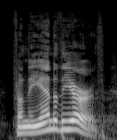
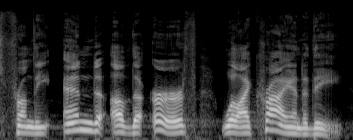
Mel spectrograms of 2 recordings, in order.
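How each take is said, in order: First: "From the end of the earth" repeated higher, each word weighted; emphatic repeat. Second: Said in the usual way. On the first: Shown as a demonstration. Pastor repeating the psalm's phrase to the congregation, raised and stressed. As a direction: lean hard on the whole phrase "end of the earth".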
